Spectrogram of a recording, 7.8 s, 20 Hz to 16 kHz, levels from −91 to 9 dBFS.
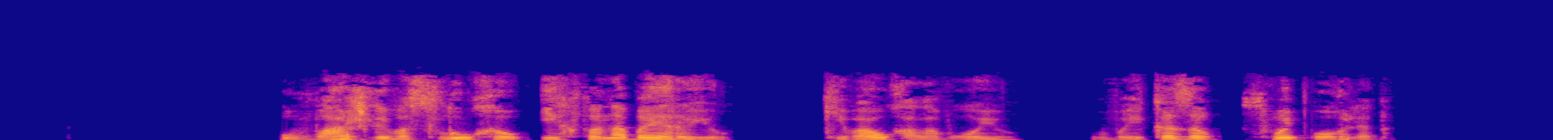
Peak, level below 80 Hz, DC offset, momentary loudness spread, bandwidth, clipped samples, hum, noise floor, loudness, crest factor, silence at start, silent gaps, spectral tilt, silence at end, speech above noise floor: -2 dBFS; -58 dBFS; under 0.1%; 15 LU; 7.8 kHz; under 0.1%; none; under -90 dBFS; -17 LUFS; 18 dB; 1.4 s; 2.65-2.69 s, 3.67-4.11 s, 5.11-5.45 s, 6.11-6.20 s; -5.5 dB/octave; 0.9 s; over 73 dB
